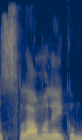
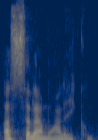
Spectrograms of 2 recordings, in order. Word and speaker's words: আসসালামু আলাইকুম: কাজেই কেউ সালামু আলাইকুম বললে এটার অর্থ মৃত্যু হোক নয়। তবে এই উচ্চারণটা শুদ্ধ নয়। শুদ্ধ উচ্চারণ হলো আসসালামু আলাইকুম।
